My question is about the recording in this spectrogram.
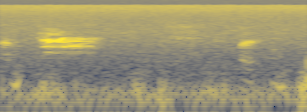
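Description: A woman's voice speaking quietly, with a brief high-pitched sound about half a second in.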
